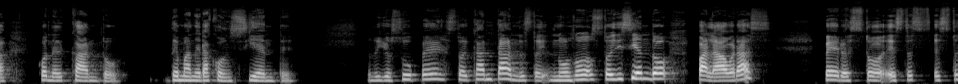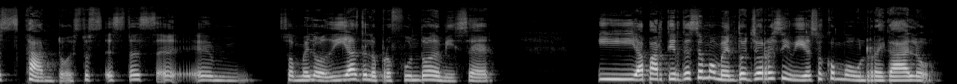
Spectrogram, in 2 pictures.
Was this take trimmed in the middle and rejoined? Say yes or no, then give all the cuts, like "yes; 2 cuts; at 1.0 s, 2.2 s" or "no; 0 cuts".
yes; 1 cut; at 5.7 s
